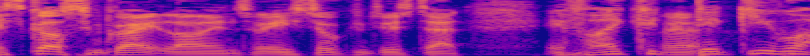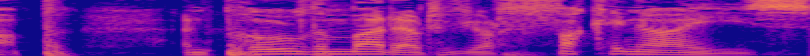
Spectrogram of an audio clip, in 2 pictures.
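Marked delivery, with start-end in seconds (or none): 2.0-6.1 put-on Welsh accent, pitched up. Quoting a movie line where a man talks to his absent father, Tom Hardy Welsh accent. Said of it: "are you doing accents now?".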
